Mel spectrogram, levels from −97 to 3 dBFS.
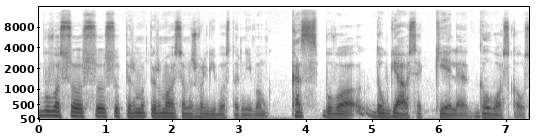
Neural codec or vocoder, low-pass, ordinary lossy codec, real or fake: none; 14.4 kHz; AAC, 96 kbps; real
